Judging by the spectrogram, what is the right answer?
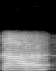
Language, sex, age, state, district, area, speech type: Sindhi, female, 60+, Maharashtra, Mumbai Suburban, rural, conversation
